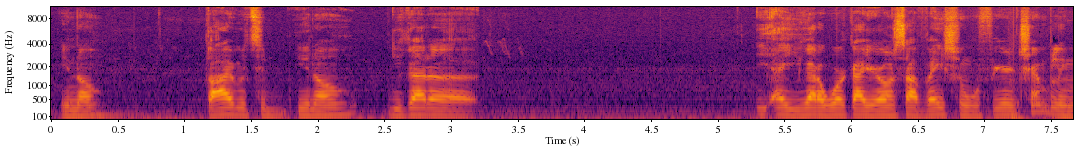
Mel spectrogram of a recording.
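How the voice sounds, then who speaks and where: A man giving a casual scripture teaching as a lay preacher. He peppers his talk with "man" and "hey", stumbles and restarts often, and reads verses slowly and haltingly. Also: mid-range voice, darkish tone, a little hiss or hum.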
